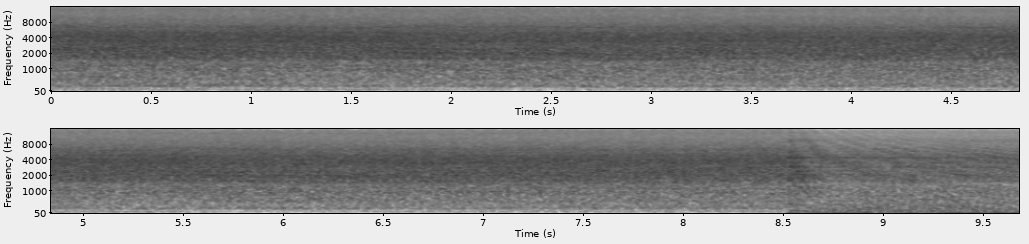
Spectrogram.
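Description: A passing train rushes by with a steady hissing roar.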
